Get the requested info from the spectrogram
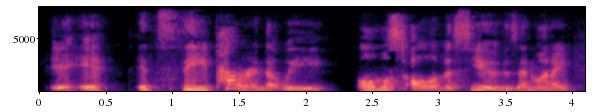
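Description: Female co-host, medium pitch, casual and halting delivery, dull lo-fi sound. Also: husky. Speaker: podcast co-host. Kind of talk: casual discussion.

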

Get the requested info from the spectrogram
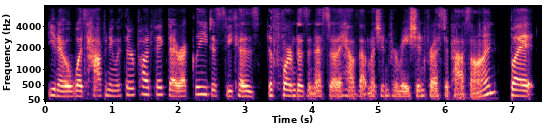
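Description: A woman's voice: fairly low pitch, steady tone, a little fast, creaky, few pauses, no room sound, muffled recording. A woman hosting a podcast in a casual, chatty style. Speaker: podcast host.

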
